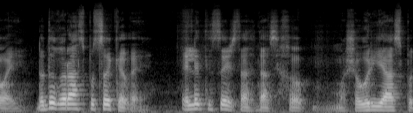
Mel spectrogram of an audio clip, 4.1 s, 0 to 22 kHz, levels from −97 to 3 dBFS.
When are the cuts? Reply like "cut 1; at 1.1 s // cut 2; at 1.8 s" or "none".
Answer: none

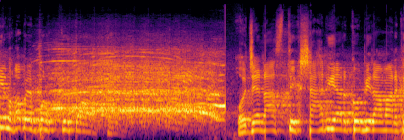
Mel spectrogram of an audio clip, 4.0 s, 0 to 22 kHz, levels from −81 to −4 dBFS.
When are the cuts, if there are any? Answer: cut 1; at 2.2 s

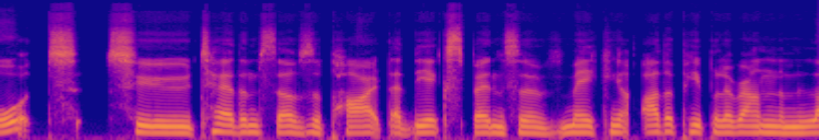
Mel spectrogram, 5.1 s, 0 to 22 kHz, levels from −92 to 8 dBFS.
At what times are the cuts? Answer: cut 1; at 3.9 s

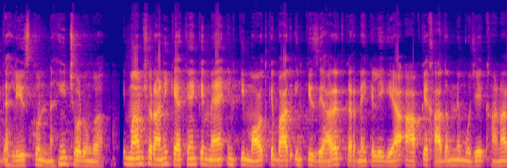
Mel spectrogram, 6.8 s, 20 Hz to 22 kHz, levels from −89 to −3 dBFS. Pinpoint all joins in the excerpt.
cut 1; at 1.4 s

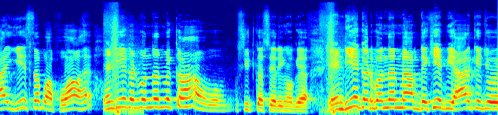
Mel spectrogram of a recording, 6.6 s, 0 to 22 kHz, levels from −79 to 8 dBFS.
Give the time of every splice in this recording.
cut 1; at 1.3 s

